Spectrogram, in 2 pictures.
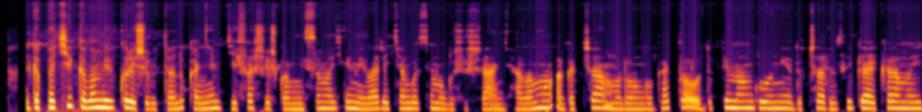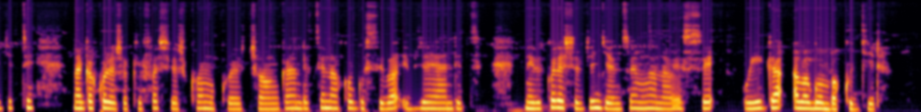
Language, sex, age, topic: Kinyarwanda, female, 36-49, education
